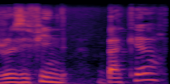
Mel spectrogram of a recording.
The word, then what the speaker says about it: Joséphine Baker: Ma France, c'est Joséphine Baker, pour le prononcer en français.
